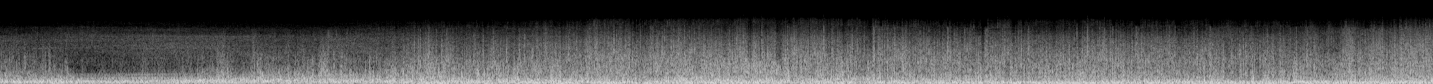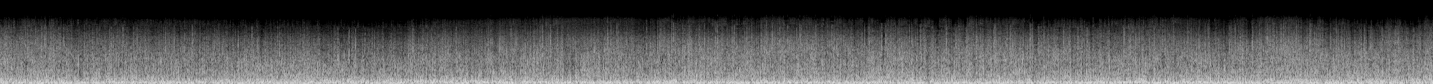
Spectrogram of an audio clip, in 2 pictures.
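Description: Motorcycle riding at road speed. A steady engine drone sits under heavy wind buffeting on the camera microphone.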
